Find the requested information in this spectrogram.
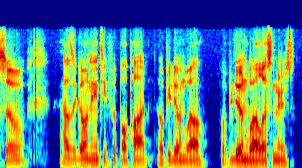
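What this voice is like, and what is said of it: Southern US Texas accent. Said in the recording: “I hope my Southern accent doesn't throw anybody off. This is a very, very different kind of Southern”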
